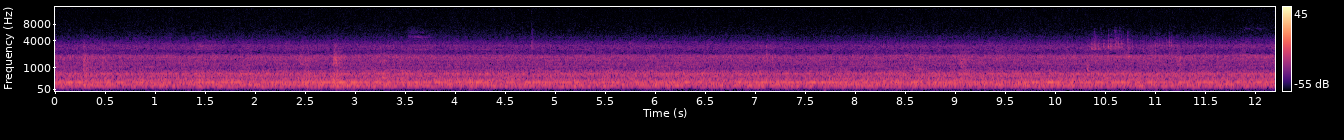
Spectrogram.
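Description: Steady low mechanical hum with a constant droning tone, heard through the general noise of a restaurant dining room; a single faint click about three seconds in.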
